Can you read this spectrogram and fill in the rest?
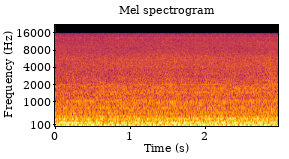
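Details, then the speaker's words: Porsche Cayenne quick start after cleaning with carb cleaner: revs stable, steady low hum, smooth settled idle with no hunting or stumble. Owner notes rough idle is worst on cold start, so a cold start is still to be checked. "But at the moment, it seems very good."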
